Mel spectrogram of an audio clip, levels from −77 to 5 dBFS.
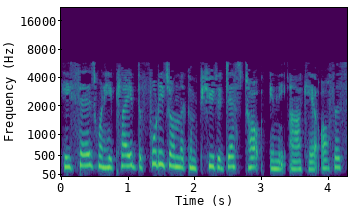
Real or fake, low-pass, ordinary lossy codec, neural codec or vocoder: real; 7.2 kHz; MP3, 24 kbps; none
